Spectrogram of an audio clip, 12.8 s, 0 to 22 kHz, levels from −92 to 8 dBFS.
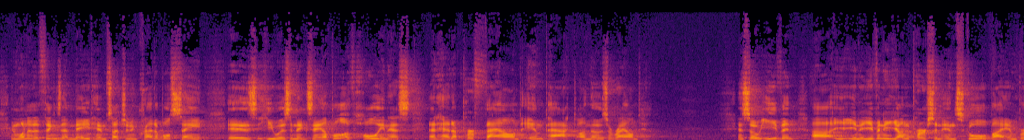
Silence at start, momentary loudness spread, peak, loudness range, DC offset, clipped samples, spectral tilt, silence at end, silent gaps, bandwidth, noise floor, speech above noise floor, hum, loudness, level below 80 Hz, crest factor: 0 s; 6 LU; 0 dBFS; 4 LU; under 0.1%; under 0.1%; -1 dB/octave; 0 s; none; over 20 kHz; -49 dBFS; 30 dB; none; -18 LUFS; -70 dBFS; 20 dB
